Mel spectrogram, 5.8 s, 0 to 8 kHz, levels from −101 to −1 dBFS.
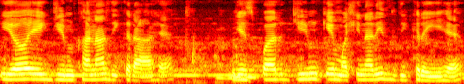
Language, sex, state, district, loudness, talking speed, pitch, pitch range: Hindi, female, Goa, North and South Goa, -14 LUFS, 155 wpm, 170 Hz, 155-185 Hz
